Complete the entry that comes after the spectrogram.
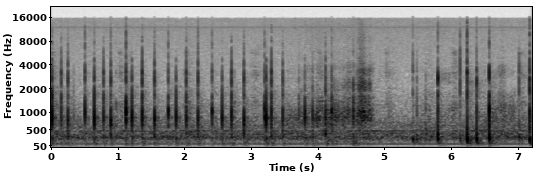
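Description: A closed pink paperboard sticky notes organizer, lying flat and solid with paper pads inside, is tapped and scratched with long purple fingernails. About 35 quick, dry, bright clicks sound with almost no ring, and a brief soft scratching rustle comes partway through.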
